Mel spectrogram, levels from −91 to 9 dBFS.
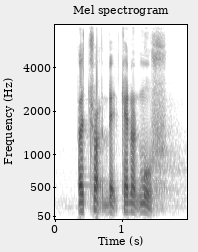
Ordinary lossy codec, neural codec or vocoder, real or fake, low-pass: none; none; real; none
